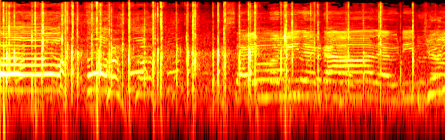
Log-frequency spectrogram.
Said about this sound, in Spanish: llegó y se cree la muerte porque logró abrir la botella de vino, así que igual un aplauso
